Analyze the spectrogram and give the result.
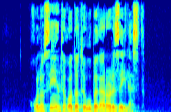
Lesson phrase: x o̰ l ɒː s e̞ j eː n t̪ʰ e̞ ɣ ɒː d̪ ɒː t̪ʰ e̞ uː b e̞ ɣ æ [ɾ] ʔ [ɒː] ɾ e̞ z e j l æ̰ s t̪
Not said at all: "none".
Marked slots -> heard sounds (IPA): ɾ, ɒː

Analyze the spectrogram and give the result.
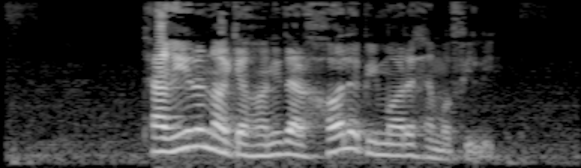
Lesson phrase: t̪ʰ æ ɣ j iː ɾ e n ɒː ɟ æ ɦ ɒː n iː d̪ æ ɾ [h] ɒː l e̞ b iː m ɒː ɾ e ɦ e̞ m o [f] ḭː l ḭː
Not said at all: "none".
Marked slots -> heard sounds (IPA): h, f

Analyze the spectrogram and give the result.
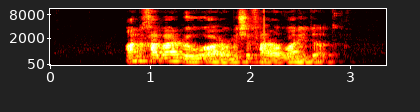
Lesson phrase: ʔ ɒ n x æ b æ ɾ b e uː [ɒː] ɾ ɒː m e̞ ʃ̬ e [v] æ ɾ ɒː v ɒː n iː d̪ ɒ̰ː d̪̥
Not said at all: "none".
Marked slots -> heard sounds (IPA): ɒː, f

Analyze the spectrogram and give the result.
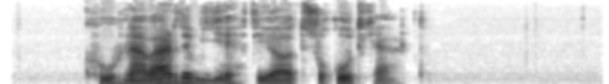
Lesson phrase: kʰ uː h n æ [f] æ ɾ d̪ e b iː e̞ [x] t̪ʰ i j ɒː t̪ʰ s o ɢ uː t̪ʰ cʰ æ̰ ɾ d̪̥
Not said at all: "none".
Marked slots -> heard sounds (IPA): v, h

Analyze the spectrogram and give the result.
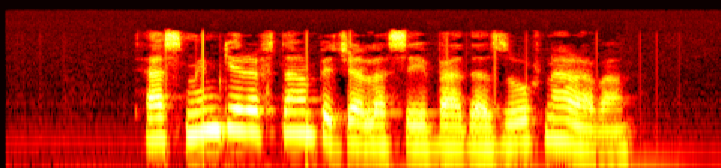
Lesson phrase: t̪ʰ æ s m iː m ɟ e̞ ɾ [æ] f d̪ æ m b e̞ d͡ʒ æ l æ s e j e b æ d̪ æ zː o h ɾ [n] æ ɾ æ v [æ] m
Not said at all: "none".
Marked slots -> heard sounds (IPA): e, n, æ

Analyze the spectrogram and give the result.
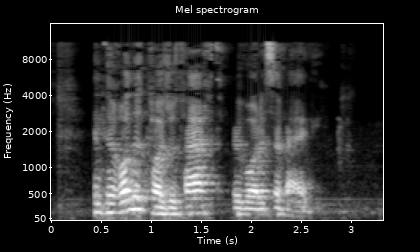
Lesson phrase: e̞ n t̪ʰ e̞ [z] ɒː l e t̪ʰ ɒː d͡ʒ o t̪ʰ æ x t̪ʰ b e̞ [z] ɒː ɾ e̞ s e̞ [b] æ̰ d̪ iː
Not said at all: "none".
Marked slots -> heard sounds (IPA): ɣ, v, b

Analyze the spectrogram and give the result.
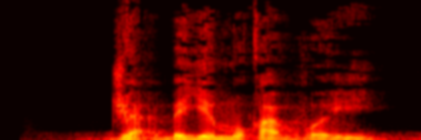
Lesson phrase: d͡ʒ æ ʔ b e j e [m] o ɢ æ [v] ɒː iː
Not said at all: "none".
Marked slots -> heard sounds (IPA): m, vː

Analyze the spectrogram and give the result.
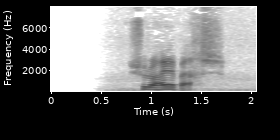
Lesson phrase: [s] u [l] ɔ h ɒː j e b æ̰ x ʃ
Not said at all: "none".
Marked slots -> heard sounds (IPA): ʃ, ɾ

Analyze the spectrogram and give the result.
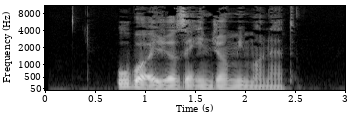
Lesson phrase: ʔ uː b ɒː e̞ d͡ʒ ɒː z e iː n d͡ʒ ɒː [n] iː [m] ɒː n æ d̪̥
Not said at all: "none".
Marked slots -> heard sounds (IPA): m, m

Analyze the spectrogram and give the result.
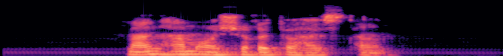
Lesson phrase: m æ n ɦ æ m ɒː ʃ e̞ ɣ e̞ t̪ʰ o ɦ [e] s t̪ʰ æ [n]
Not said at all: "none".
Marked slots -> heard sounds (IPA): æ, m

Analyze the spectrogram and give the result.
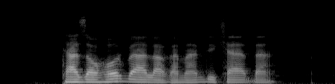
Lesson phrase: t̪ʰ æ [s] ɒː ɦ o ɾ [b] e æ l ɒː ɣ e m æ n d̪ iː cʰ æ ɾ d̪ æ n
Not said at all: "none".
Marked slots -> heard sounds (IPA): z, b

